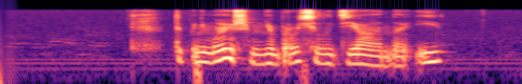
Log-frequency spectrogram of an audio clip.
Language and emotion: Russian, sad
